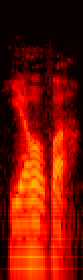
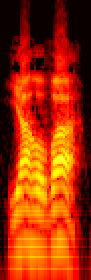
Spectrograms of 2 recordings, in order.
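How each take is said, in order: First: The first syllable has an 'e' vowel, 'yeh'. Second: The first syllable has an 'a' vowel, 'yah'. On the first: The speaker calls it right. "é Yehová" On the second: The speaker calls it wrong. "o pessoal hoje em dia falam que é Yahová"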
